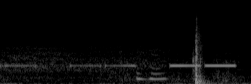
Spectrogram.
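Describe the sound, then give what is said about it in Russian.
A Santa Fe car's rear-traffic warning chime sounds as a door is opened while a car approaches from behind: a string of steady mid-pitched electronic tones, short ones first, then a longer tone, with a sharp door-latch click partway through. “Меня ничто не предупреждает о том, что сзади едет автомобиль.”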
